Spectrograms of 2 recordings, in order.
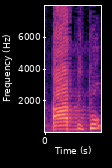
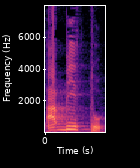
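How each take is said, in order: First: The stress is on the first syllable. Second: The stress is on the second syllable. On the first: It is the noun meaning habit. "Hábito, obviamente, existe" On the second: It is the verb meaning I inhabit. "Eu habito esta região"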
